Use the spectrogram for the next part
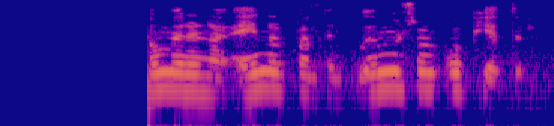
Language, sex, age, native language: Icelandic, female, 50-59, Icelandic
